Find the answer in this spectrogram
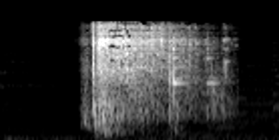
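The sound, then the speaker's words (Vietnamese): A teapot thrown and smashed to pieces gives one loud, bright crashing shatter, with a scattering rattle of fragments that fades out after about a second. “Ấm trà bị Lâm Tam ném vỡ tan.”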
